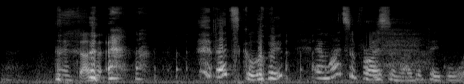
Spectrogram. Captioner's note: laughs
